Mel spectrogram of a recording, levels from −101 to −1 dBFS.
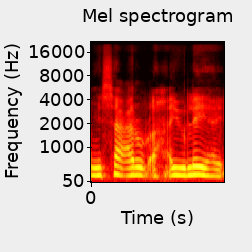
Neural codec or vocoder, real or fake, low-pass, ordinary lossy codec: autoencoder, 48 kHz, 128 numbers a frame, DAC-VAE, trained on Japanese speech; fake; 19.8 kHz; none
